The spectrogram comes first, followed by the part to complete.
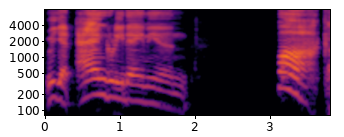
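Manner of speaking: loud furious burst; angry. Acted. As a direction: let the anger explode. Player voicing Damien's rage.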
